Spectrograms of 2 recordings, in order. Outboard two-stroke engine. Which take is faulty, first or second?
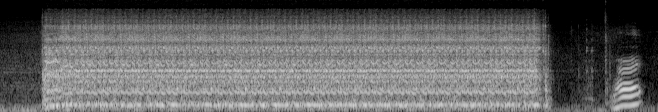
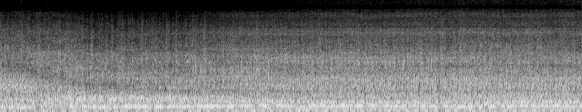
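first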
